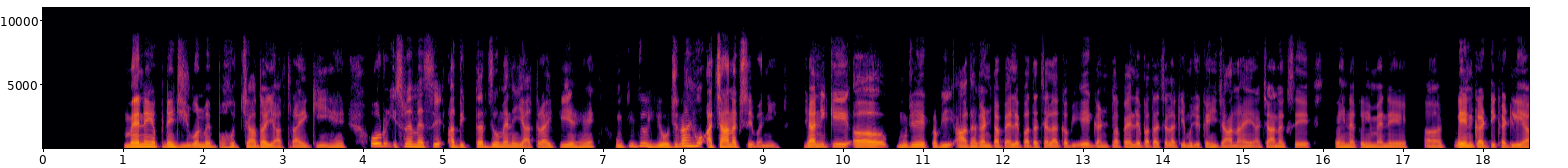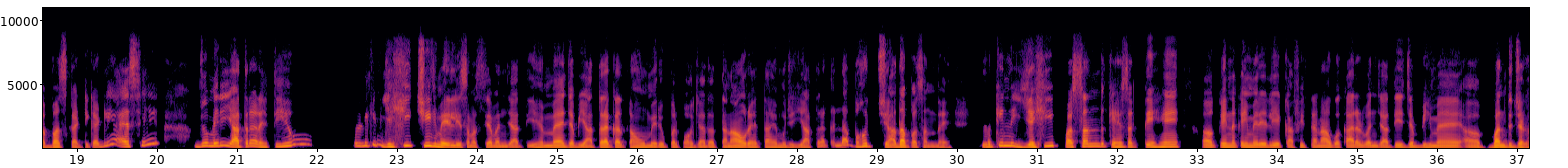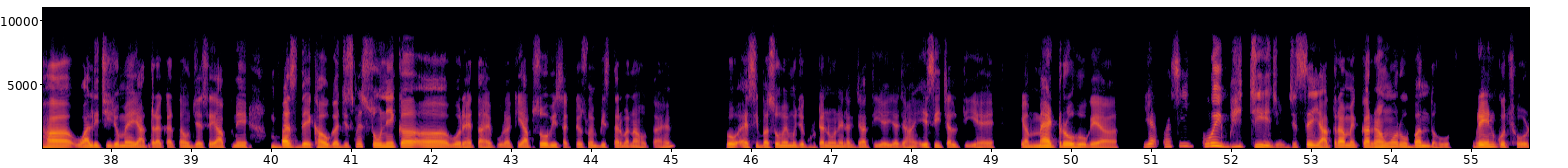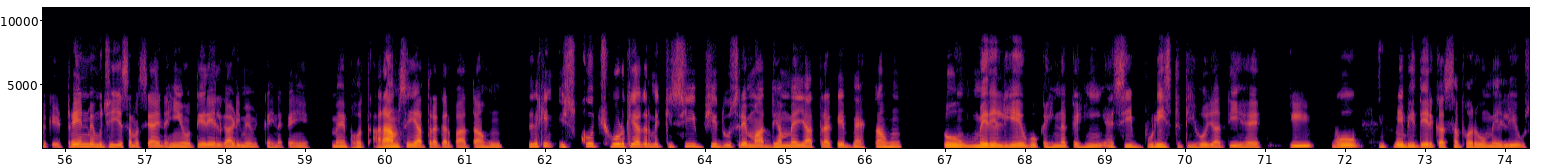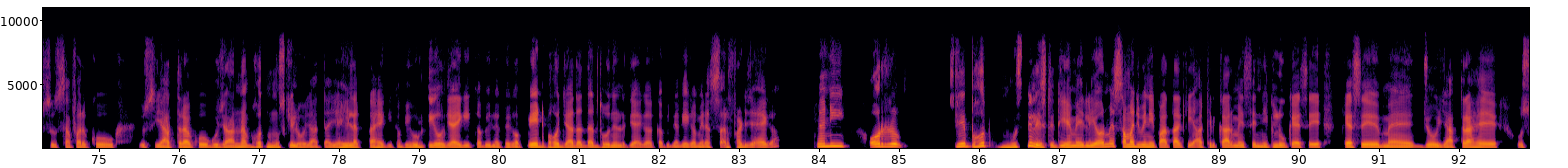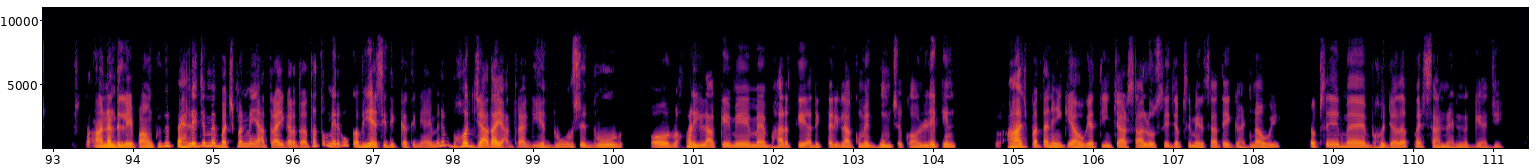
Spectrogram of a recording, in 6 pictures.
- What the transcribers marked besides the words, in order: tapping
- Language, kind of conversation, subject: Hindi, advice, मैं यात्रा की अनिश्चितता और तनाव को कैसे संभालूँ और यात्रा का आनंद कैसे लूँ?
- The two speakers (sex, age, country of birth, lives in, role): male, 20-24, India, India, user; male, 45-49, India, India, advisor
